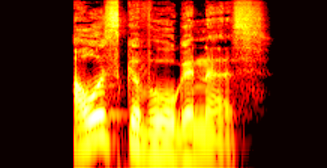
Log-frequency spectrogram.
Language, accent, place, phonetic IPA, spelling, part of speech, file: German, Germany, Berlin, [ˈaʊ̯sɡəˌvoːɡənəs], ausgewogenes, adjective, De-ausgewogenes.ogg
- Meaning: strong/mixed nominative/accusative neuter singular of ausgewogen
